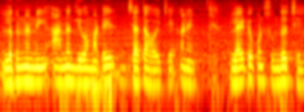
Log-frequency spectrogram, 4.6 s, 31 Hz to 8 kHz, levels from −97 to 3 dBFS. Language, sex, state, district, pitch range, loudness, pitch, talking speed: Gujarati, male, Gujarat, Gandhinagar, 130-145 Hz, -19 LUFS, 140 Hz, 155 wpm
